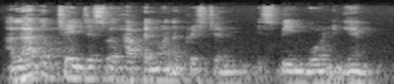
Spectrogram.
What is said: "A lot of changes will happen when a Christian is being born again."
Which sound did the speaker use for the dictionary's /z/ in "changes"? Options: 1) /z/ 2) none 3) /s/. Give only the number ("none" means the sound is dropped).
3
